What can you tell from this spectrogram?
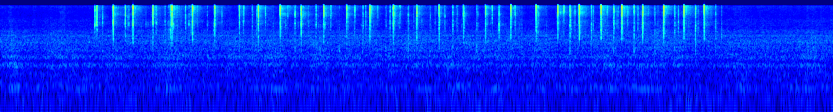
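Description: A paint marker being shaken, its mixing ball rattling in rapid, irregular clicks for about six seconds, starting about a second in, over a steady background hiss.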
